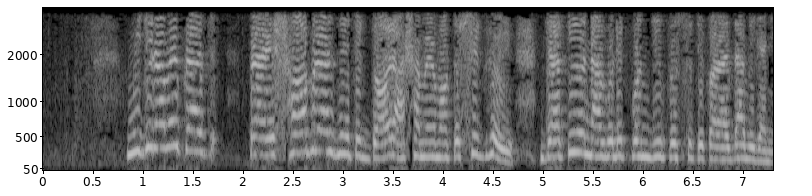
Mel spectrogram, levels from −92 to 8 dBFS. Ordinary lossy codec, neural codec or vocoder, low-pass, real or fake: none; none; 3.6 kHz; real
